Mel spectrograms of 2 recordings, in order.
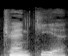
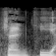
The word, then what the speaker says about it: Tranchina: Tranchina. Tranchina. It's spelled like China. China. But it's Tranchina.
